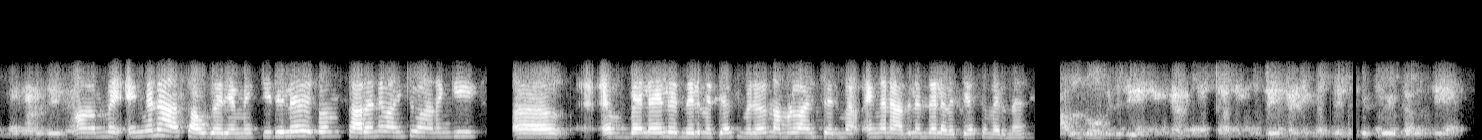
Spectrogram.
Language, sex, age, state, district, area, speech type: Malayalam, female, 18-30, Kerala, Pathanamthitta, rural, conversation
